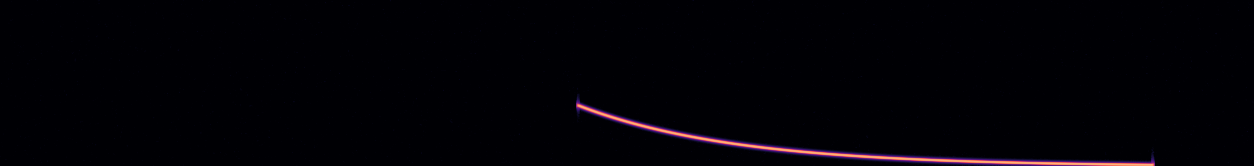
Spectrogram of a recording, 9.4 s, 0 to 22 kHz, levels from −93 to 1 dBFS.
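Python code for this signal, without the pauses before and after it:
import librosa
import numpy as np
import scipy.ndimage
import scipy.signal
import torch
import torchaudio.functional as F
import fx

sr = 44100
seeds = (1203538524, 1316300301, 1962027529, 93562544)

y = fx.ess(sr, length_s=4.32, from_hz=8100.0, to_hz=210.0, level_db=-15.5)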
